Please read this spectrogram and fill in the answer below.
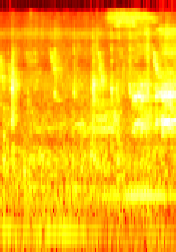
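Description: A flock of ready-to-lay pullets in a poultry house, faint scattered clucking and short calls.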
